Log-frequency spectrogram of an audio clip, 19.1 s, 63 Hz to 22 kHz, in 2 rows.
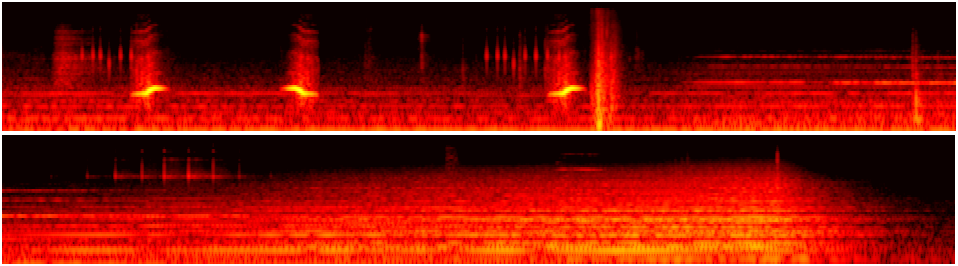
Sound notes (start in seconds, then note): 5.8 something falls over; 9.3 suspenseful music; 12.8 music intensifies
